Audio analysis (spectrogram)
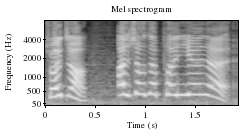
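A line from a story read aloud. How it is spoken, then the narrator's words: Helmsman shouting. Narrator (Chinese): 舵手在喊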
